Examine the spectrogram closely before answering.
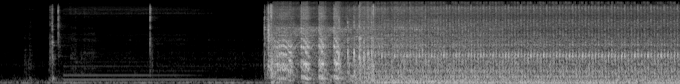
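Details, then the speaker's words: Older, noisier diesel engine cold-started: after a quiet stretch it cranks, catches and settles into a steady clattery idle; normal cold diesel idle. "let's get this called clattery old diesel start it up and see what happens"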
